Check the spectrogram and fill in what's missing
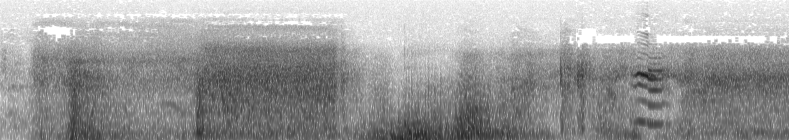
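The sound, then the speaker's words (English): Rough bursts of loud, breathy hissing, like a big steam locomotive with a steam whistle venting steam, apparently voiced by a person imitating it, with a brief whistle-like squeal near the end. “Going to take a train, a big locomotive, the one with the steam whistle.”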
